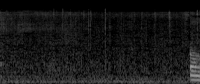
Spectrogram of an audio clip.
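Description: Pancake batter and an egg frying in a frying pan, a steady sizzle.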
